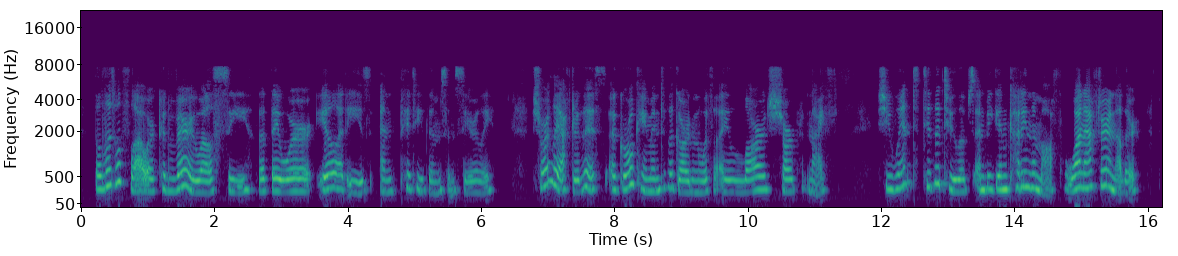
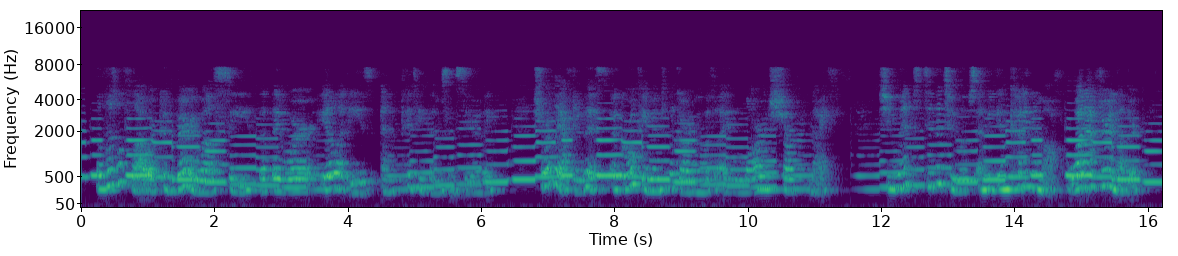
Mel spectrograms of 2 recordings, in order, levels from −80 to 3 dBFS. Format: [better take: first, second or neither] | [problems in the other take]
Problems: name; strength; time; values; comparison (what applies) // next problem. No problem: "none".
first | background sound (Wind instrument, woodwind instrument); 1 dB below the speech // room echo; dies away in 0.7 s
